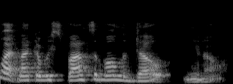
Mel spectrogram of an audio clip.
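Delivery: plain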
